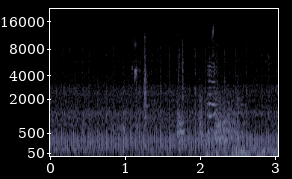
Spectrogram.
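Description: A chainsaw left running in the video game Manhunt drones faintly and steadily throughout, a low buzzing engine hum in the background.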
